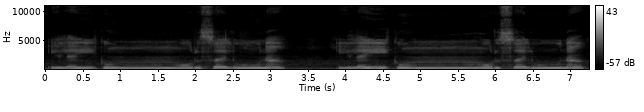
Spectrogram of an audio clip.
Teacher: اگلا لفظ ہے إِلَيْكُمْ مُرْسَلُونَ، إِلَيْكُمْ مُرْسَلُونَ، آگے وقف إِلَيْكُمْ مُرْسَلُونَ۔ یہاں میم ساکن کے بعد دوسری میم آ رہی ہے تو یہاں غنہ ہو رہا ہے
